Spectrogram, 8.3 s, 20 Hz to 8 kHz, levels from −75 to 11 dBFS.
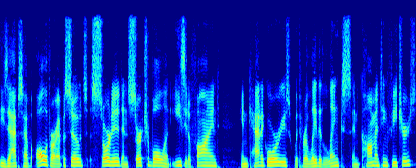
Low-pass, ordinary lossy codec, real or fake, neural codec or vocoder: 7.2 kHz; MP3, 48 kbps; fake; codec, 16 kHz, 0.8 kbps, ZipCodec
